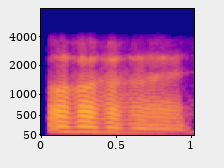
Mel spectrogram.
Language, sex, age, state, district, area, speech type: Assamese, male, 45-60, Assam, Sivasagar, rural, conversation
